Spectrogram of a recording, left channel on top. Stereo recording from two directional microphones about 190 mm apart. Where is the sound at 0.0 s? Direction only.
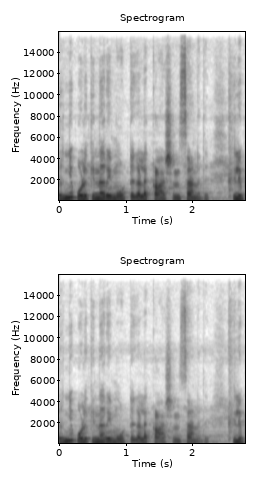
10° left (ahead or behind).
